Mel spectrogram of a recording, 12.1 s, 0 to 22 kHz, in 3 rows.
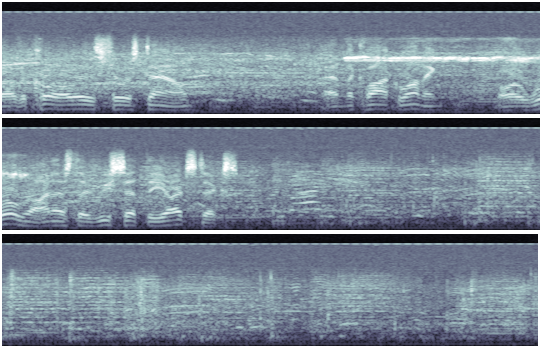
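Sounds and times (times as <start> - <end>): music playing in stands: 0.0 - 12.0
stadium crowd murmur: 0.0 - 12.0.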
